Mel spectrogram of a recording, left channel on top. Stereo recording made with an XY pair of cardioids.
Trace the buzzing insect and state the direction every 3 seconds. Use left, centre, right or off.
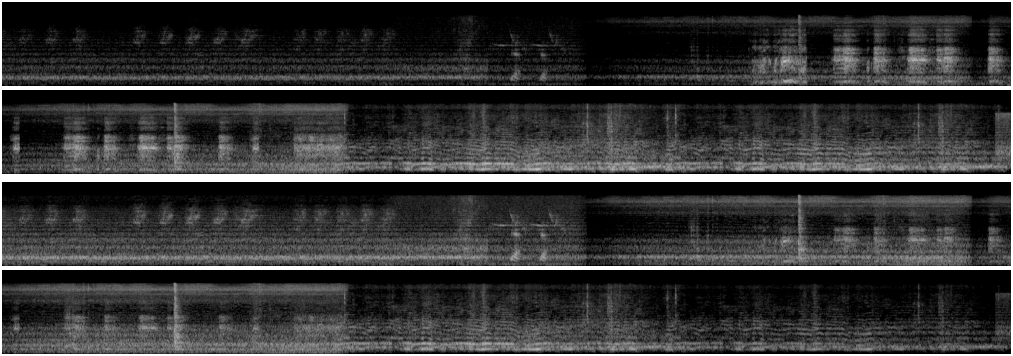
right, right, right, right, centre, left, left.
